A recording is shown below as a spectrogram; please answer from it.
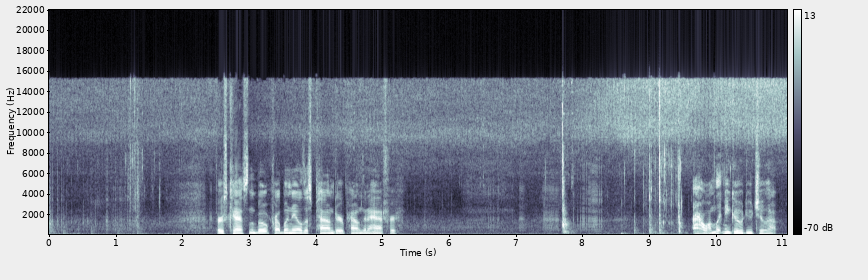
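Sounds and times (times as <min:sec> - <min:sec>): low background rumble: 0:00.0 - 0:10.2.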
